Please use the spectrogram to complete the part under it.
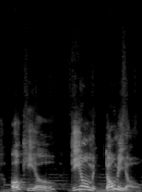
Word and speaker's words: oikodomeo: That Greek word was okio domio. Ooh, I did a good one on that one, y'all. Okio domio. That's spelled O-I-K-O-D-O-M-E-O.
